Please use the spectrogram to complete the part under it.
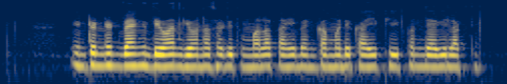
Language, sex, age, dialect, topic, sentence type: Marathi, male, 56-60, Northern Konkan, banking, statement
